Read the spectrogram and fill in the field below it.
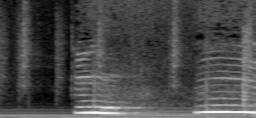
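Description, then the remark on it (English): An owl hoots twice in the distance, a short call followed by a slightly longer, steady one, with a faint low hum underneath and no other sounds. “Too-hoo, called the owl in the distance.”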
